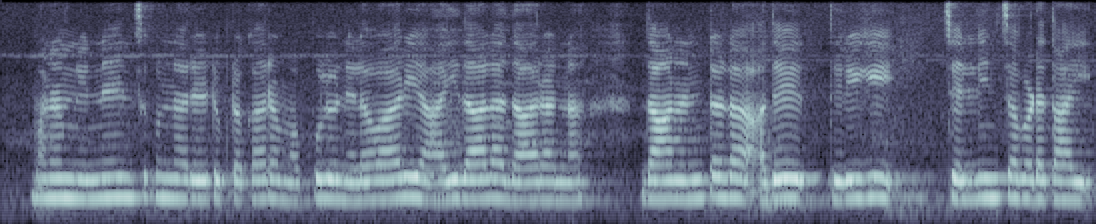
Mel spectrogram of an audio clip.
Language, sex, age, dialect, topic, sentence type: Telugu, female, 31-35, Telangana, banking, statement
